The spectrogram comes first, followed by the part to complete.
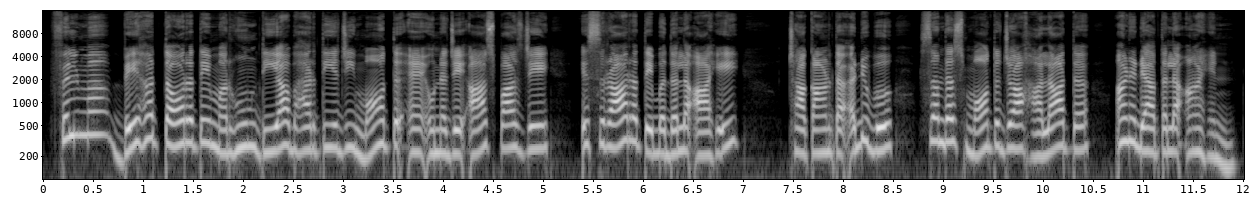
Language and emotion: Sindhi, neutral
